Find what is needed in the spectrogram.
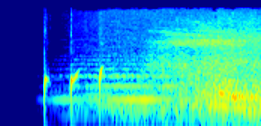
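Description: Animated logo intro sting: three quick pops that rise in pitch, about a quarter second apart, then music that builds steadily louder.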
